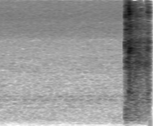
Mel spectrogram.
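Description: Faint room hiss, then about one and a half seconds in a sudden loud rushing noise.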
